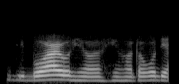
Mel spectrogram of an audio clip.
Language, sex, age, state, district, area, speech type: Assamese, female, 18-30, Assam, Dibrugarh, rural, conversation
